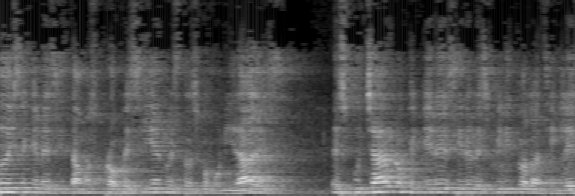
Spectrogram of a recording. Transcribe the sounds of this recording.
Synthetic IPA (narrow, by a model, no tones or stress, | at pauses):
oðise̞ke̞nesesit̪amo̞spɾo̞fe̞siaenwe̞st̪ɾasko̞muniðaðes | eskut͡ʃaɾlo̞ke̞kje̞ɾe̞ðesiɾe̞le̞spiɾit̪ualasiɣle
